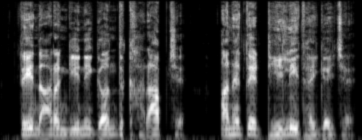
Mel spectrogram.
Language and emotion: Gujarati, disgusted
